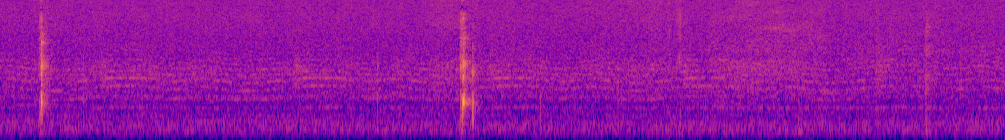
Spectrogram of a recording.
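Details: Baby with hiccups: two sharp, sudden hiccup sounds about three seconds apart, with fainter ones after, over low room noise.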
